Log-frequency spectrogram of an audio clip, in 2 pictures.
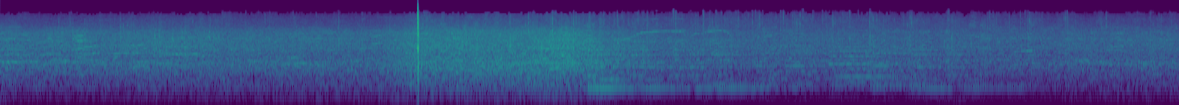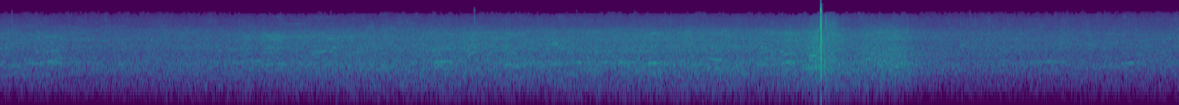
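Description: Ballpark crowd murmur with two sharp pops of a pitched baseball hitting the catcher's mitt, about five and a half seconds in and near the end. Between them a stadium organ plays a short phrase of notes for several seconds.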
